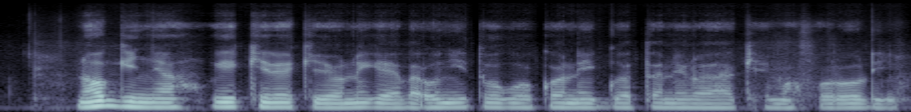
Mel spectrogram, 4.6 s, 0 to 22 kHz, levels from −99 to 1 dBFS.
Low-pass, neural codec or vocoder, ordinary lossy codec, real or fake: 19.8 kHz; autoencoder, 48 kHz, 128 numbers a frame, DAC-VAE, trained on Japanese speech; none; fake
